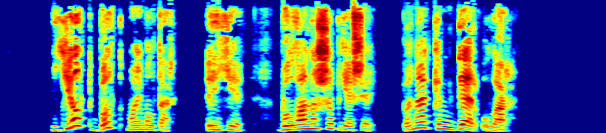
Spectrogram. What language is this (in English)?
Bashkir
